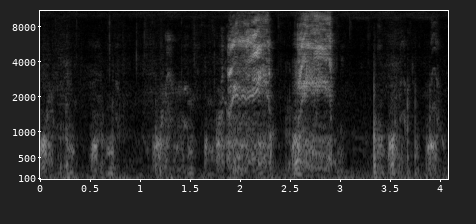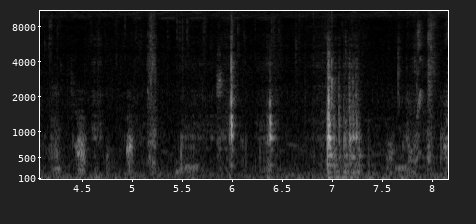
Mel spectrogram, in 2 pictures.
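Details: Pigs during a sow giving birth: two loud, harsh, broadband squeals early on, then scattered short low grunts and snuffling noises spaced irregularly through the rest.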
